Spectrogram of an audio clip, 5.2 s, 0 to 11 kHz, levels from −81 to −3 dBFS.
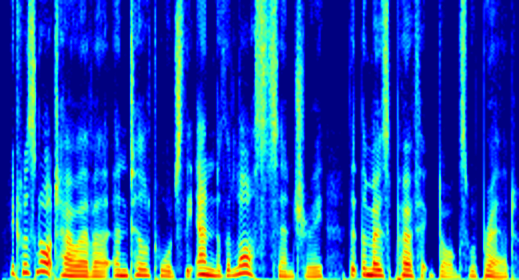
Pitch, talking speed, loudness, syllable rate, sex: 210 Hz, 220 wpm, -18 LUFS, 5.7 syllables/s, female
